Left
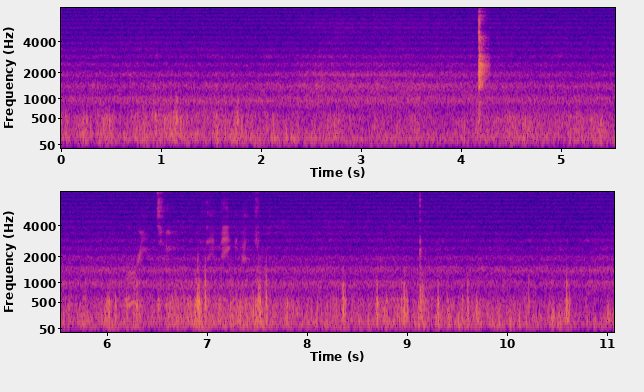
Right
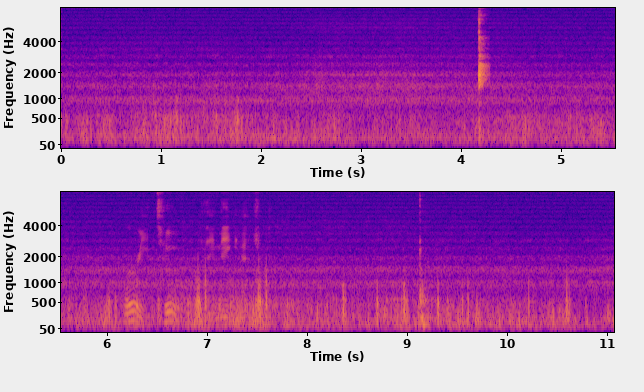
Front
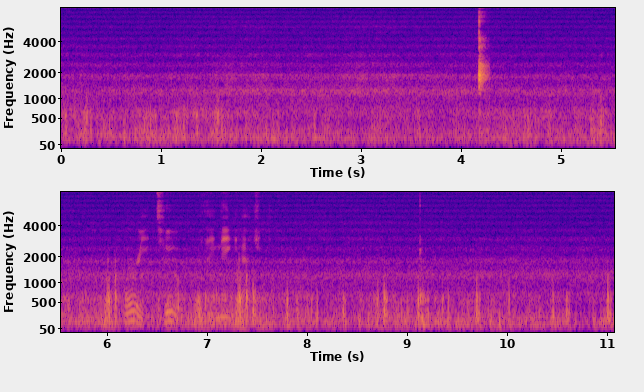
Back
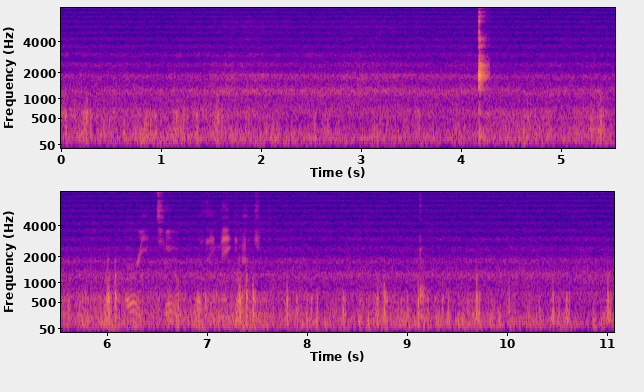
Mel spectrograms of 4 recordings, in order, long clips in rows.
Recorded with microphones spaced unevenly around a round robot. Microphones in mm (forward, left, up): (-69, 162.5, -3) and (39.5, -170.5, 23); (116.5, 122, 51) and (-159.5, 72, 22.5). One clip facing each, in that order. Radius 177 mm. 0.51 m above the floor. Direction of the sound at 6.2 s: 20° right.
